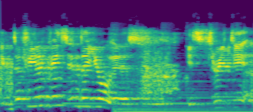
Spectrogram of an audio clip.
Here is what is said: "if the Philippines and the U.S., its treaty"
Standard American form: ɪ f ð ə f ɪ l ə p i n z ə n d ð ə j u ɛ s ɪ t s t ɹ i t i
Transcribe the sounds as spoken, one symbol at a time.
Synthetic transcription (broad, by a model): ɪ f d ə f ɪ l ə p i n s ə n d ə j u ɛ s ɪ t s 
